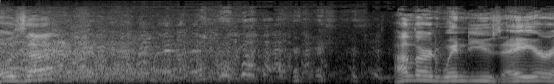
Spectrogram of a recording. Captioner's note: audience laughing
